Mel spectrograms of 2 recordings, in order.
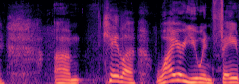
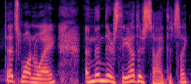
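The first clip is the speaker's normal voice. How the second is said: normal talking voice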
